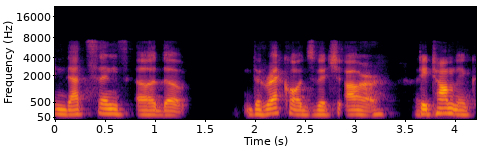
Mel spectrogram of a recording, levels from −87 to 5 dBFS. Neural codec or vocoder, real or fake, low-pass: codec, 16 kHz, 0.8 kbps, ZipCodec; fake; 7.2 kHz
